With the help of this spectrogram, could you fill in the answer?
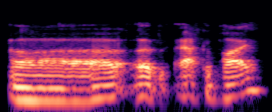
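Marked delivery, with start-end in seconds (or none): none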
